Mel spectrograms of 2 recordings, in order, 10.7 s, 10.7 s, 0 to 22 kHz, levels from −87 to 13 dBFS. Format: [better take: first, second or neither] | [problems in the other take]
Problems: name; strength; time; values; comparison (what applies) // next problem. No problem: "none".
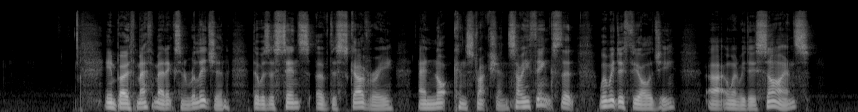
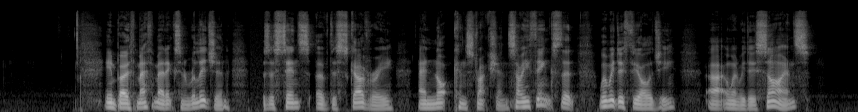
first | audio cutting out; at 3 s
